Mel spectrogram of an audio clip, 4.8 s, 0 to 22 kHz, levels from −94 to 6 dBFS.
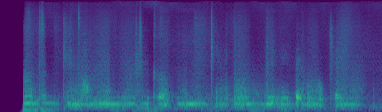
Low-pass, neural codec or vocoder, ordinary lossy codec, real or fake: none; codec, 44.1 kHz, 0.9 kbps, DAC; none; fake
